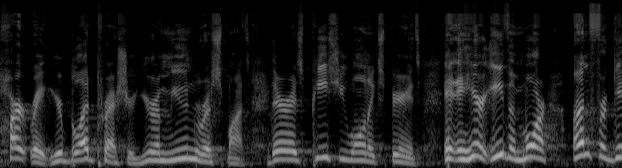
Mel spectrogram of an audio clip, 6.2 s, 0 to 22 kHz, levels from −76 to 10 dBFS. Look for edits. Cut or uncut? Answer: cut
